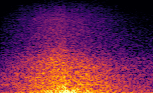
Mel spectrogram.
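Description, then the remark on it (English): A steady wash of ocean waves, swelling gently to a soft peak midway before easing back into a continuous hiss of surf. No voices, just the broad, even rush of water. “So is it just these waves on top of the water that's moving?”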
